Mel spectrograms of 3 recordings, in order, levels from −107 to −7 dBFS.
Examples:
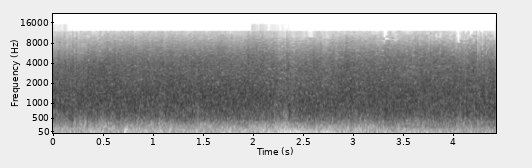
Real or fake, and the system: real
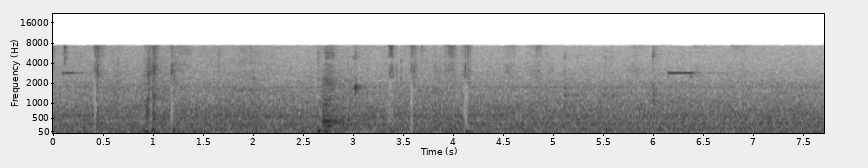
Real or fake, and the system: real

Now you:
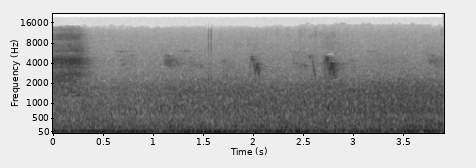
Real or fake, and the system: real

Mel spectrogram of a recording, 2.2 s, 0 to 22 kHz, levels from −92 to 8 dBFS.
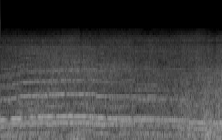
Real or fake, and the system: fake, codec, SNAC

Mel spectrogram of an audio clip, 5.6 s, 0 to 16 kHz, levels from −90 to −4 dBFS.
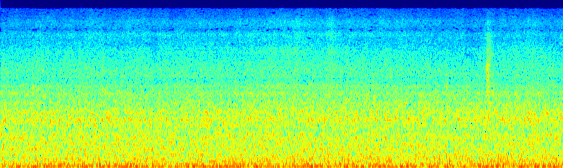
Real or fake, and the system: fake, autoencoder, DAC-VAE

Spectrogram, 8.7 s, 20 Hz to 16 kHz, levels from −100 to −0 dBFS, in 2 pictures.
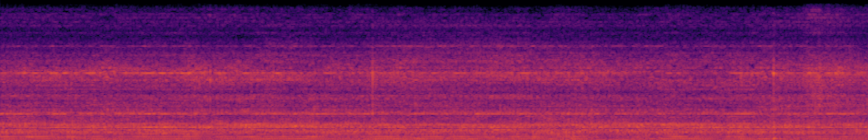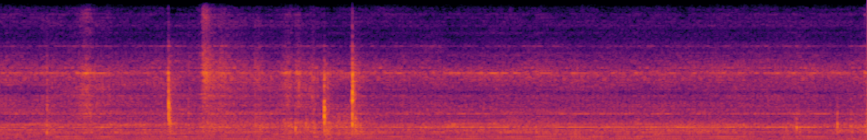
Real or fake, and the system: fake, codec, SNAC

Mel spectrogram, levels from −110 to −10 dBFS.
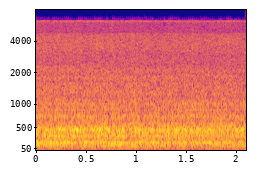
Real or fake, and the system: real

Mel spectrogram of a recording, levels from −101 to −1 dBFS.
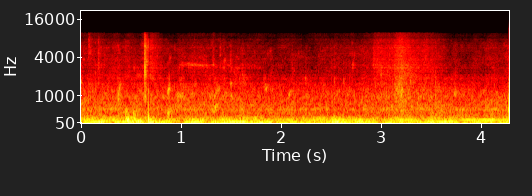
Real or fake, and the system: fake, codec, HILCodec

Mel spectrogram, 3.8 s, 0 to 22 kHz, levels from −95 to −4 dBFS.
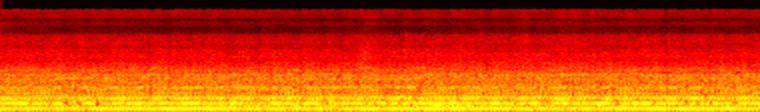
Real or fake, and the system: fake, autoencoder, DAC-VAE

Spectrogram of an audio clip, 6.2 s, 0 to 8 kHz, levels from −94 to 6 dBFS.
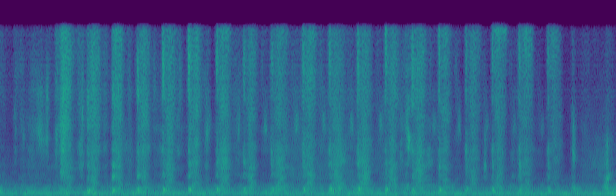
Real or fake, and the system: fake, vocoder, WaveNeXt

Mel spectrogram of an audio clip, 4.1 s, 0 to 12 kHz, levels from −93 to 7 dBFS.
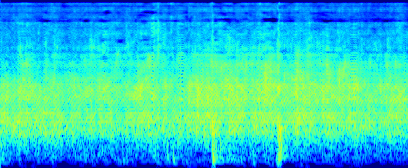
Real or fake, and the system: fake, vocoder, Vocos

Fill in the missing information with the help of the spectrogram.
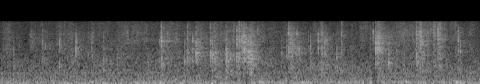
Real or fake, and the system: real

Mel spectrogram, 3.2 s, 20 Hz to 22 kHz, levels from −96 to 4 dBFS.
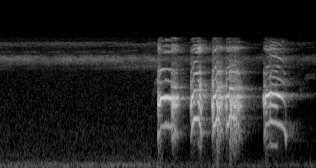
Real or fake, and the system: real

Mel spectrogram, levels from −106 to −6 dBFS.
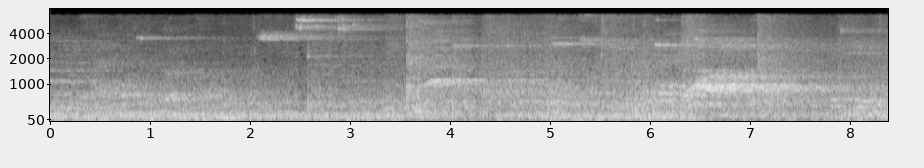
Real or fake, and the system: real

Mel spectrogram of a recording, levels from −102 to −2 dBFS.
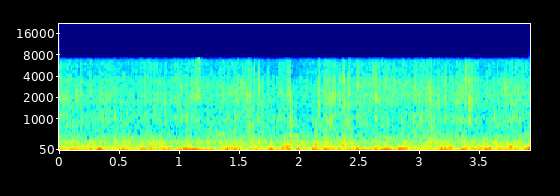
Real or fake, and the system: real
